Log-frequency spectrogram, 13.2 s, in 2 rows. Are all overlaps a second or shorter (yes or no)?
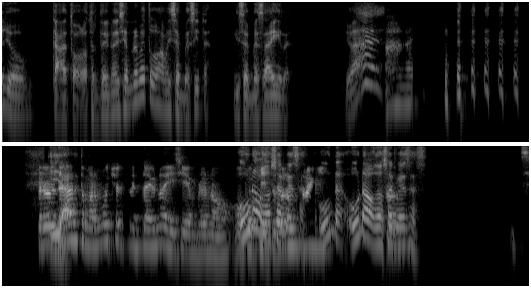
no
